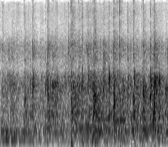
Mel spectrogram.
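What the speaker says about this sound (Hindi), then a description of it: "जोरदार ताली बजाइए।" Audience applause fills a birthday celebration gathering in Sabhapur honouring a religious figure, steady clapping from a crowd throughout, fairly loud and continuous with no speech over it.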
